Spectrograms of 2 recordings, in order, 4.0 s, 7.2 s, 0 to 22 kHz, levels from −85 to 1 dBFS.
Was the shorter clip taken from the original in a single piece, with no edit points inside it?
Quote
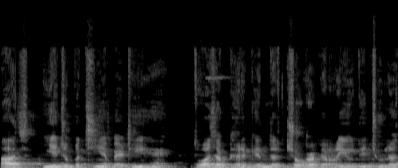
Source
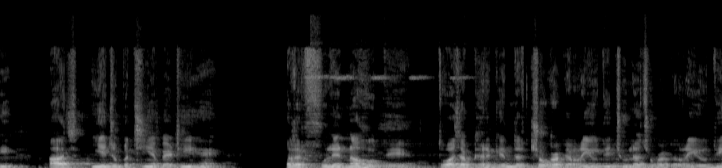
no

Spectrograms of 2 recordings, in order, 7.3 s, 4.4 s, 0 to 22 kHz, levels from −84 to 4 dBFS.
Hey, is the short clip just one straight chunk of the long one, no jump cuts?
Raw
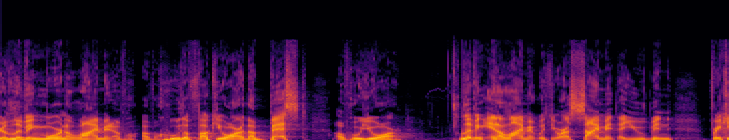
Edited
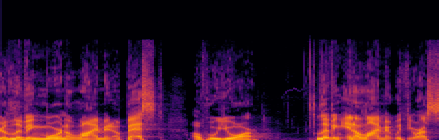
no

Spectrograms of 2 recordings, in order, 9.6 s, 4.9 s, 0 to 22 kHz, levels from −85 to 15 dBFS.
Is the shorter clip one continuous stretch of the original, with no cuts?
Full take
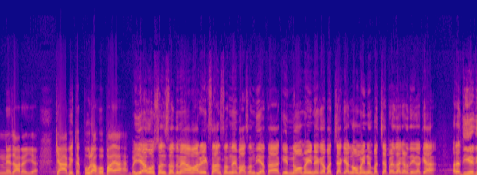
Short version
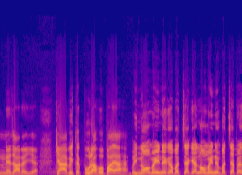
no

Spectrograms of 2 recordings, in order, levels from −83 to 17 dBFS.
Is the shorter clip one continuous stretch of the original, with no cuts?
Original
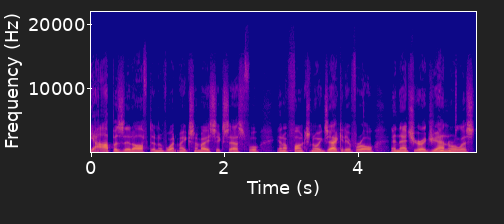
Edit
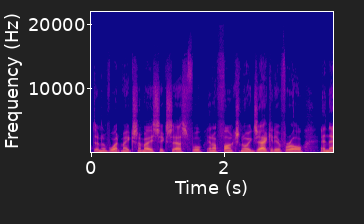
no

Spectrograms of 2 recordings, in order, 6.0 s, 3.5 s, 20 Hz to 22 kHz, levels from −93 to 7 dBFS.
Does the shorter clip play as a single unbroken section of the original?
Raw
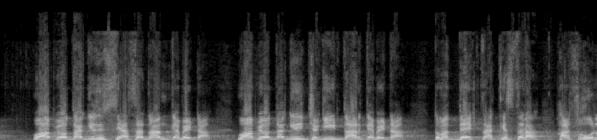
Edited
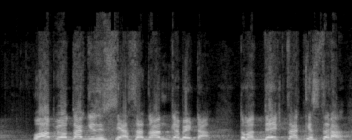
no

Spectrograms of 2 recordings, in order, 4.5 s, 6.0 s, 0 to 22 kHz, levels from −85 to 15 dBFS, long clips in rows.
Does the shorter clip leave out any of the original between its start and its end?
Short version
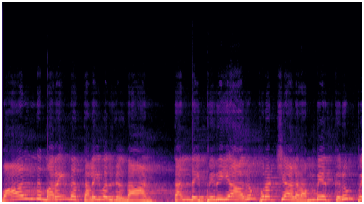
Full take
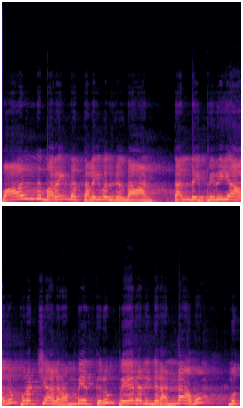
no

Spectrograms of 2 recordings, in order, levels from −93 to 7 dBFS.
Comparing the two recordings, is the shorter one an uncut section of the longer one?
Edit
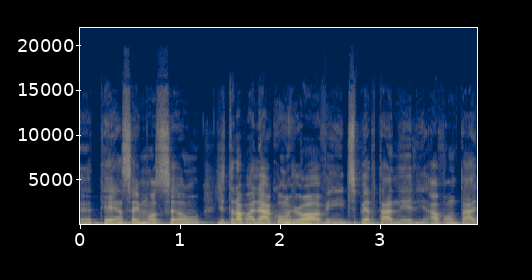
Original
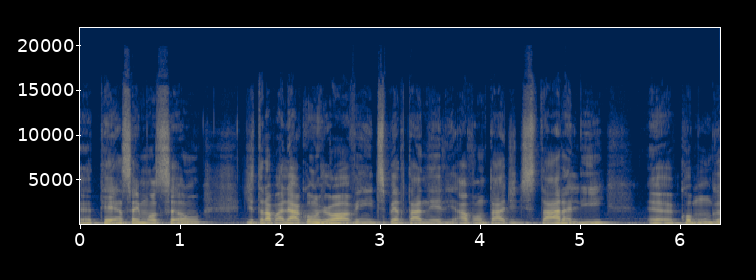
no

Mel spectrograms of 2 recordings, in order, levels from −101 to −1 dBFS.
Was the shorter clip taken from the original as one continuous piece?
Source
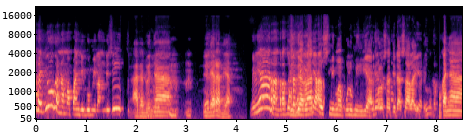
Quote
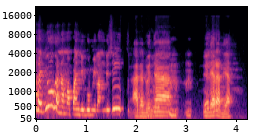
yes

